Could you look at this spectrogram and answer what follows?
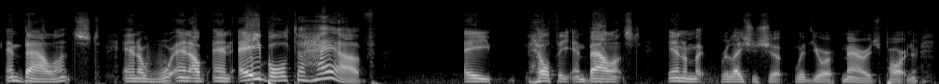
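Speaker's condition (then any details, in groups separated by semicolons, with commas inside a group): No condition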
